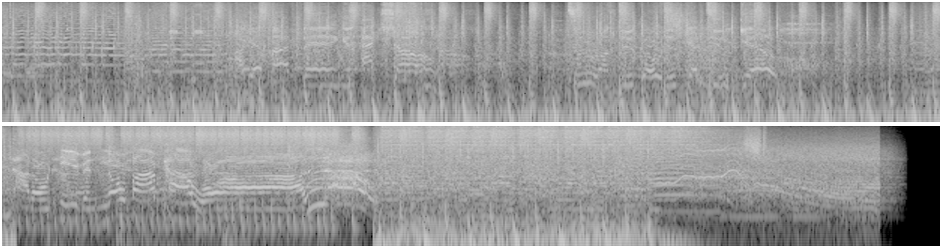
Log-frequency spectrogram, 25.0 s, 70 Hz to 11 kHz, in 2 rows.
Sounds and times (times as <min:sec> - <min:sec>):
Music: 0:00.0 - 0:24.6.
